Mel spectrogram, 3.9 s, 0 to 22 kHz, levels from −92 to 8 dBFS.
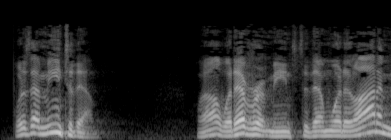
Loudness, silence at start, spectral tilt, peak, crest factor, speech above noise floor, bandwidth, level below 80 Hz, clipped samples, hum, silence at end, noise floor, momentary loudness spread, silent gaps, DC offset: -23 LUFS; 0.15 s; -7.5 dB/octave; -8 dBFS; 16 dB; 48 dB; 11 kHz; -62 dBFS; under 0.1%; none; 0 s; -70 dBFS; 9 LU; none; under 0.1%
